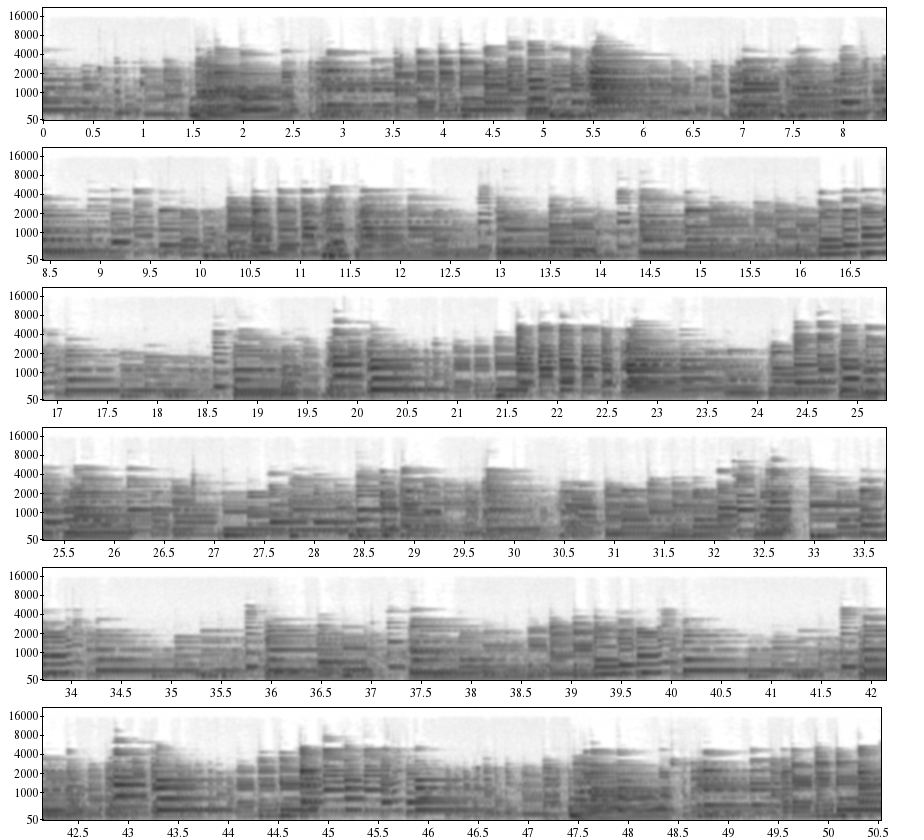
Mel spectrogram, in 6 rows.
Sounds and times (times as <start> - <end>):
Music: 0.0 - 50.5.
